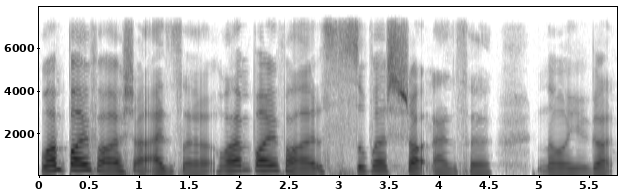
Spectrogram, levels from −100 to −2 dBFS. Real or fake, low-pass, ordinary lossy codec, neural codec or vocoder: real; 7.2 kHz; none; none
